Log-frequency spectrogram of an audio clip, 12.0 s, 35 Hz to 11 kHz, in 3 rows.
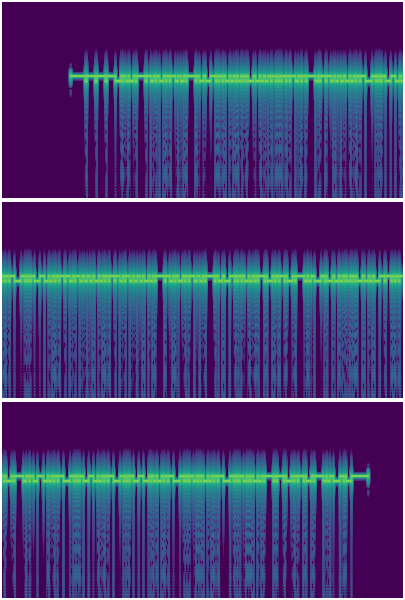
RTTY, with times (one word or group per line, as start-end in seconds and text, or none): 1.4-2.2 UA8AOF
2.3-2.5 DE
2.6-3.4 PY0GUI
3.5-3.9 569
4.0-4.4 569
4.5-4.9 778
5.0-5.4 778
5.5-6.4 UA8AOF
6.5-7.3 XE3LTE
7.4-7.6 DE
7.7-8.4 OK3PM
8.5-8.9 569
9.0-9.4 569
9.6-10.0 564
10.1-10.5 564
10.6-11.5 XE3LTE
